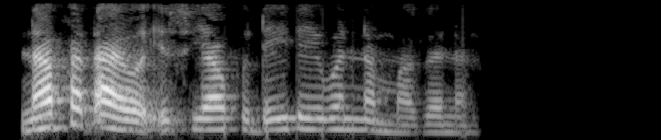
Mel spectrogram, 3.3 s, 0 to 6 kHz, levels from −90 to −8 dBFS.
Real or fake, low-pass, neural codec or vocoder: real; 5.4 kHz; none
